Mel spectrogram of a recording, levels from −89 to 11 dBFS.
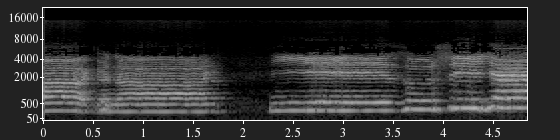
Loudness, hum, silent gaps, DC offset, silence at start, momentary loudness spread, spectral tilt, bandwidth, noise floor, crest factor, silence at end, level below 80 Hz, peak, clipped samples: -24 LUFS; none; none; under 0.1%; 0 s; 13 LU; -2 dB/octave; 15 kHz; -58 dBFS; 18 dB; 0 s; -80 dBFS; -8 dBFS; under 0.1%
